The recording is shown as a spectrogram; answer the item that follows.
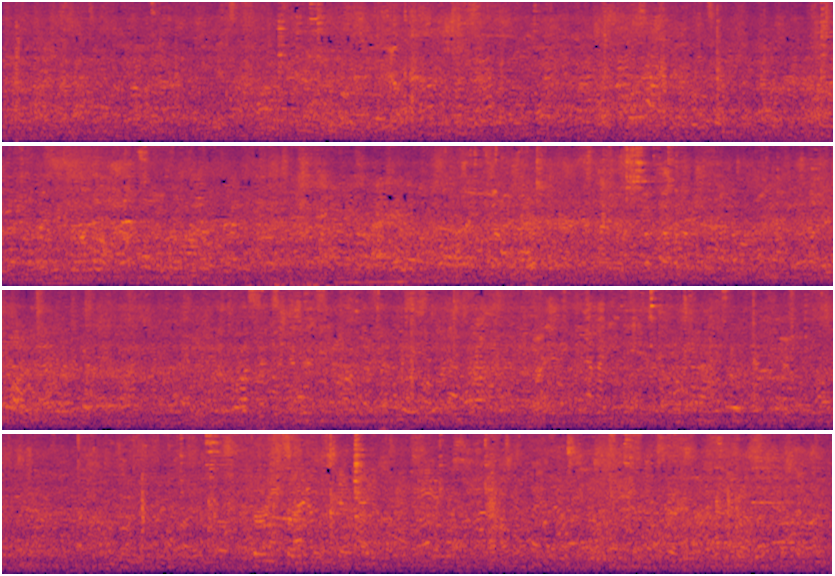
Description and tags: ristorante all'aperto
germania, ristorante, nature, sounds, foley, efx, sound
